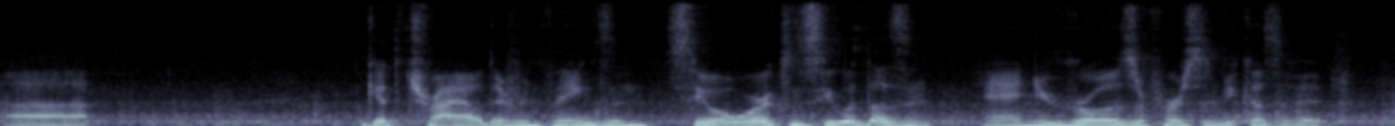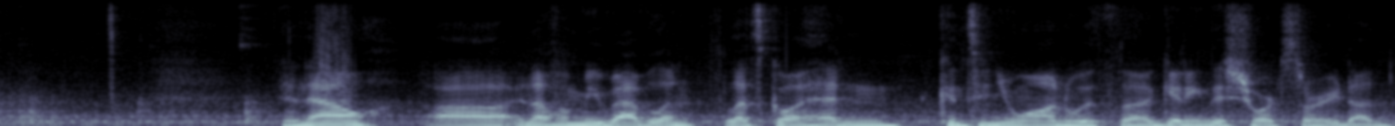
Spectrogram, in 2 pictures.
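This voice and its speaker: With long, frequent pauses, a man talks in a fairly high pitch and fairly even intonation over noticeable background noise. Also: moderate pace. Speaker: writing vlogger. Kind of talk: casual vlog talk. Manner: halting, many fillers.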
